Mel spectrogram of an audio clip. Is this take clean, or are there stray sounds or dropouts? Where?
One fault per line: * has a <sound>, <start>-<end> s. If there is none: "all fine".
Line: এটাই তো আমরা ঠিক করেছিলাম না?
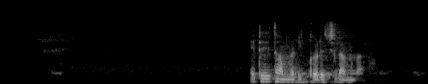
all fine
